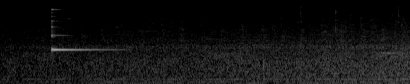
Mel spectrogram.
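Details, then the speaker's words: 1950s German-made Reuge wind-up ballerina music box alarm clock, opened for oiling; music box turning but barely playing, one faint pluck then soft whir while being helped along; gummy dried old oil in movement, cause not confirmed. "you can see the music box is trying to play it is going around let me help it a little bit more"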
